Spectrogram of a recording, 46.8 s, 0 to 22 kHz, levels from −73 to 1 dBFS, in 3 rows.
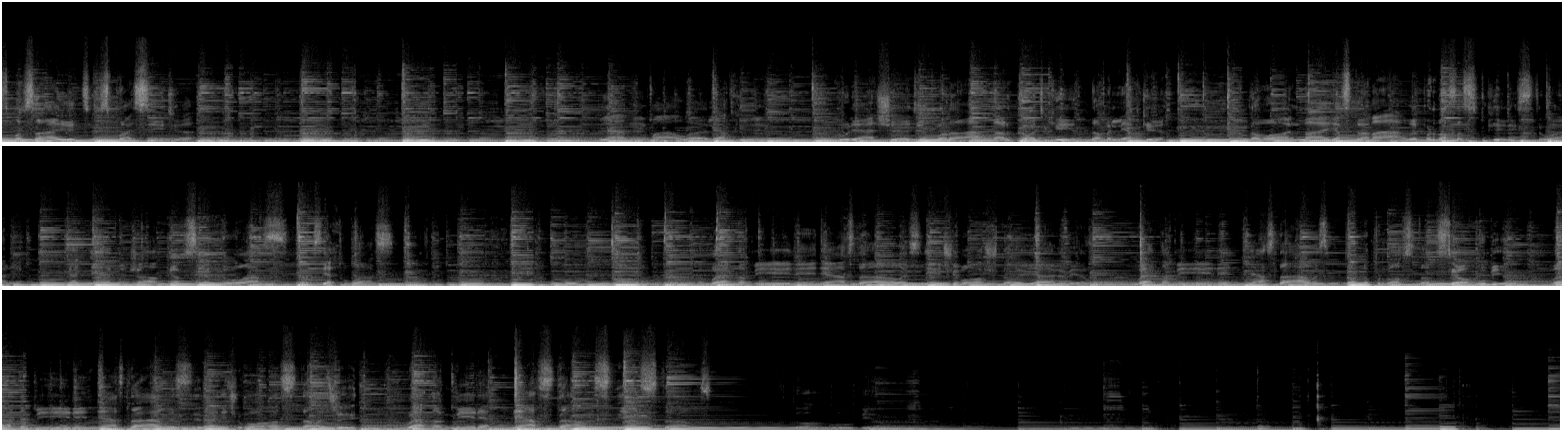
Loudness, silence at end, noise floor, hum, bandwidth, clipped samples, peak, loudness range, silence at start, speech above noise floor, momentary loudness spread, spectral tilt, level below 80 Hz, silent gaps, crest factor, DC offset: -26 LUFS; 0 s; -50 dBFS; none; 15.5 kHz; under 0.1%; -6 dBFS; 13 LU; 0 s; 26 dB; 15 LU; -6 dB/octave; -60 dBFS; none; 20 dB; under 0.1%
